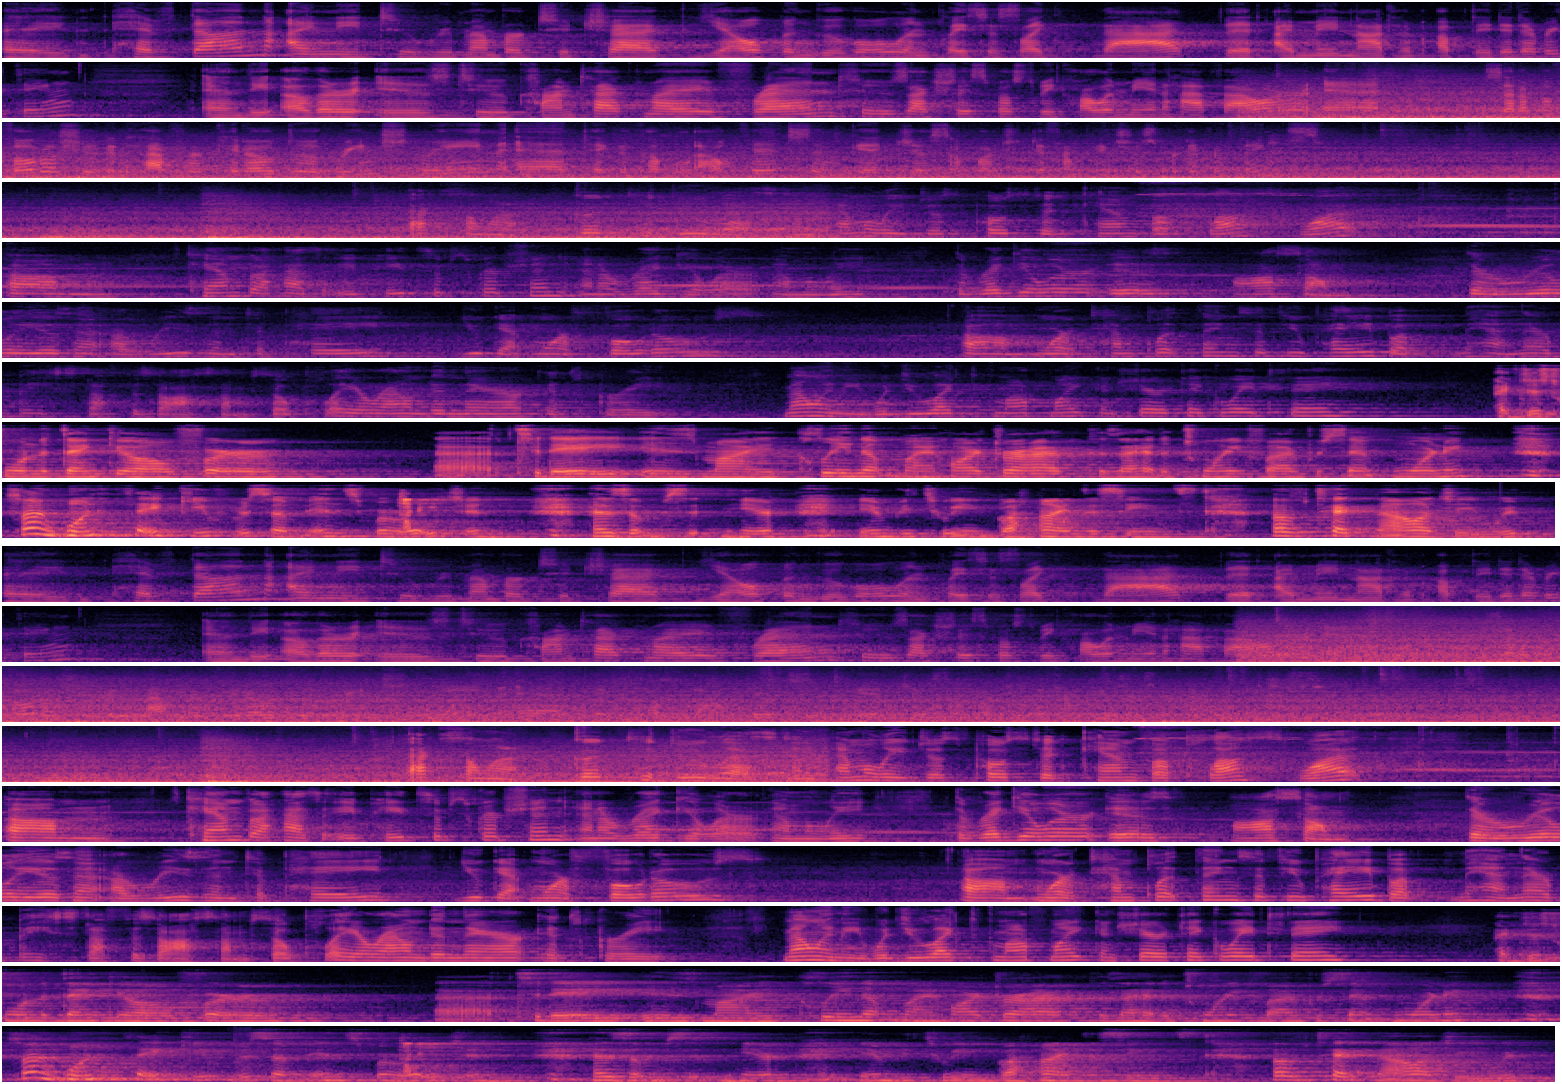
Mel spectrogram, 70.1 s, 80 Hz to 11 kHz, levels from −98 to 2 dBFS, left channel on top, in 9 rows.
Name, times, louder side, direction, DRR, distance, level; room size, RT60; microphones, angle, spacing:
voice 1, 0.0-22.2, left 5 dB, 25° left, 13 dB, 0.4 m, -41 dB
sound 1, 13.9-27.5, right 1 dB, 45° right, 0.7 m, -34 dB
voice 2, 25.4-30.2 31.2-31.8 32.1-35.6 35.9-37.0 37.3-37.9 38.5-40.9 41.2-42.7 43.7-50.1 50.6-53.5, right 7 dB, 80° right, 16 dB, 0.4 m, -37 dB
sound 2, 29.0-44.2, right 1 dB, 60° right, 2.6 m, -54 dB
voice 3, 54.2-56.0 56.7-69.9, left 5 dB, 85° left, 12 dB, 0.7 m, -32 dB
14.0 x 11.0 x 7.8 m, 2.1 s
head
